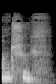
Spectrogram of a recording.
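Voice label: "untruth", English, British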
